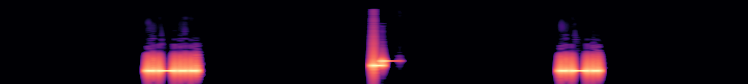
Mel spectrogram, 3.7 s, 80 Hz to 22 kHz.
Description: Morse code, heard as a keyed tone, about 46 wpm, 700 Hz. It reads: L R
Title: Single Letters 45wpm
